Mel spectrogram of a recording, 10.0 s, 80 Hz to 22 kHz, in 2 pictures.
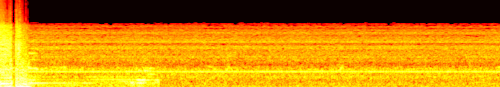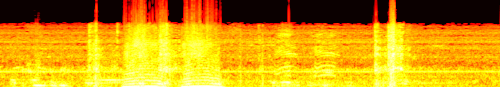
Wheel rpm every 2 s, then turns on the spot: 0, 0, 0, 0, 0.
none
